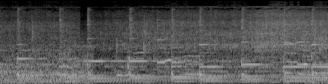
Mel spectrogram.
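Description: Bata fish fry in hot oil with a loud, continuous crackling sizzle, broken by sharp taps and scrapes of a utensil at irregular intervals, close up and with no voices.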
